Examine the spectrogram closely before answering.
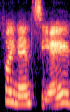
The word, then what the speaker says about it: financier: thing I think it's financier because I think it's a french cake for some reason like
